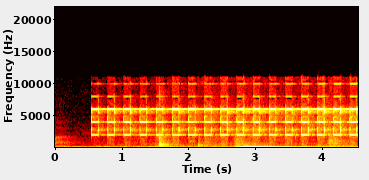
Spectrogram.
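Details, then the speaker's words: Pride Jazzy Air 2 power wheelchair: rapid steady high-pitched beeping from the tilt alarm when the seat lift is raised on uneven ground, triggered by a front caster pressing a leveling sensor; may briefly slow speed. "the Air 2 has a built-in safety mechanism where if you raise the seat lift up on an uneven surface your chair will beep at you it will sound like this"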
